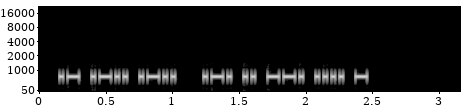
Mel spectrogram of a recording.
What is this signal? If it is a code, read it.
Morse code, heard as a keyed tone, about 52 wpm, 700 Hz. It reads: ALL RIGHT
